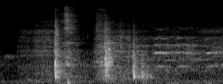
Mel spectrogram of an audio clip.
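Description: A few short sharp knocks, then a faint, long held call from a farm bird that starts a little past the middle.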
